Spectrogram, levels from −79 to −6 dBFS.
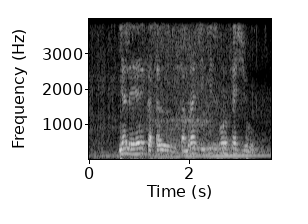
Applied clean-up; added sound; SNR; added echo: none; Car; 7 dB; reverberation time 0.2 s.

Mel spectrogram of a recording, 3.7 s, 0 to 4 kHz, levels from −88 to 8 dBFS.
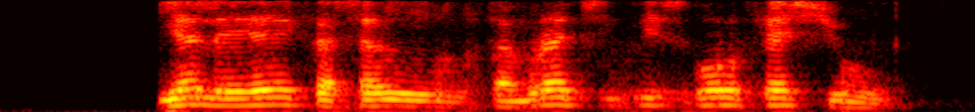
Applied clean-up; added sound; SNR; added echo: neural mask model DeepFilterNet 3.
